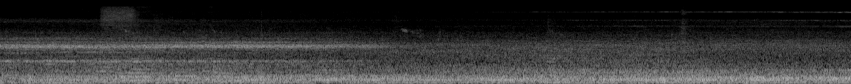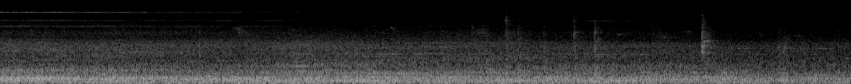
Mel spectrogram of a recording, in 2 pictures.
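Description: Red double-deck regional electric train pulling out past the platform: a continuous rumble of wheels and running gear that swells and then fades as the train draws away. A high steady whine sounds over it for the first few seconds.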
